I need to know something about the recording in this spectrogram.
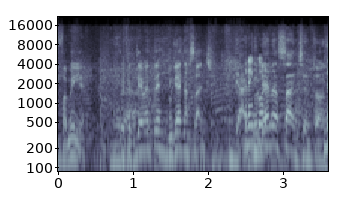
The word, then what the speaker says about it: Assange: Es Julian Assange, efectivamente. Julian Assange. Es una mezcla un poco entre francés Inglés.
